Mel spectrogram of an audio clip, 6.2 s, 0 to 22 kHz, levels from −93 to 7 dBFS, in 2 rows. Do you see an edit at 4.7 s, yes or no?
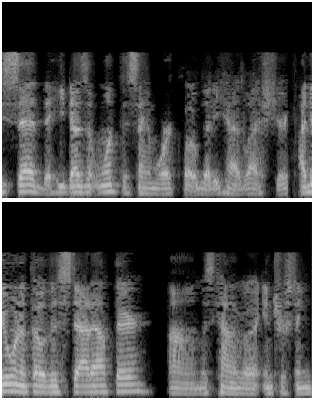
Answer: no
